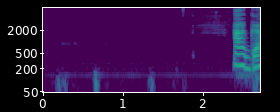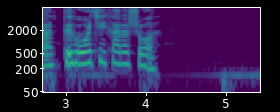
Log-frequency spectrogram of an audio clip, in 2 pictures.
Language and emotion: Russian, positive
